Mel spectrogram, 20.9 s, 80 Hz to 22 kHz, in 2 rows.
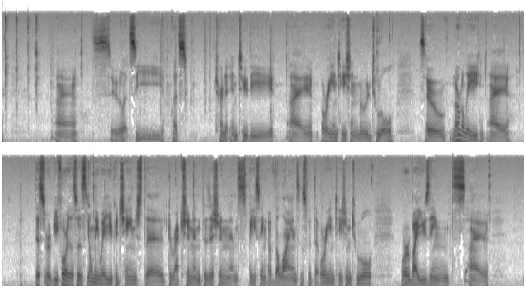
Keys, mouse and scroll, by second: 0.0-0.4 ctrl+scroll down 1, 1.5 click, 3.2 shift+m, 4.0 shift+m, 7.4-10.0 drag, 12.0-14.3 drag, 15.2-20.8 drag.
